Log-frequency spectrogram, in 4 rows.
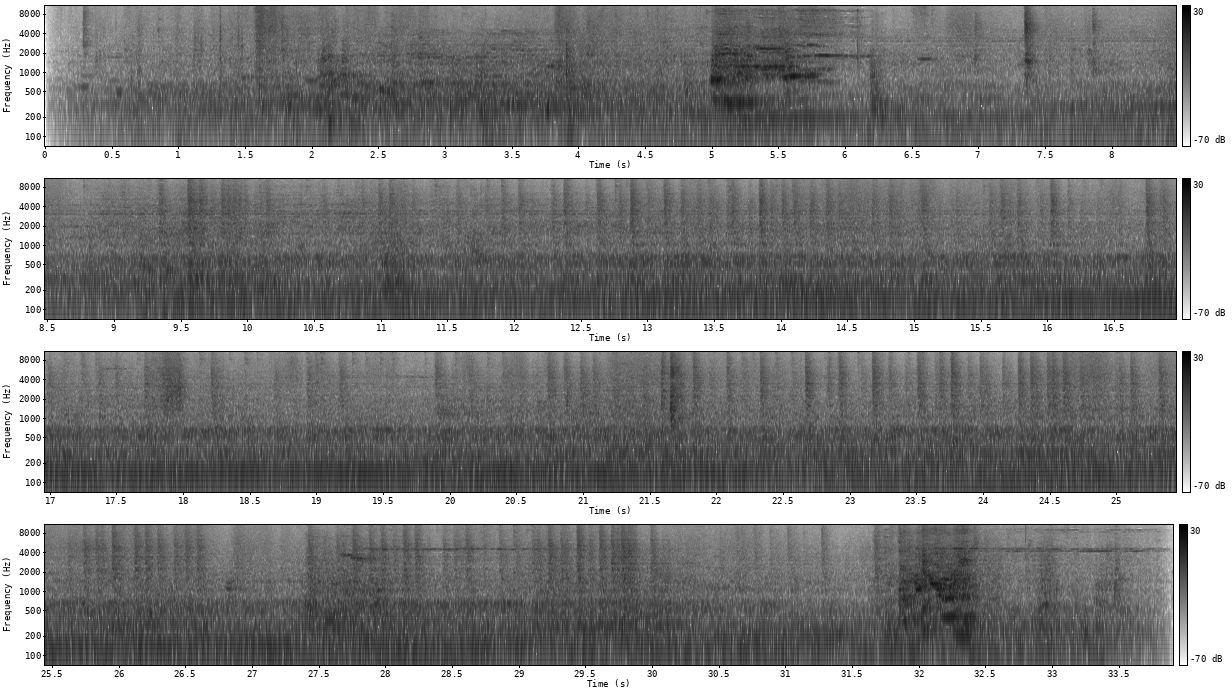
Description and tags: Elevator university1
Lomonosov Moscow State University
close, elevator, inside, machine, open, opening, russia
